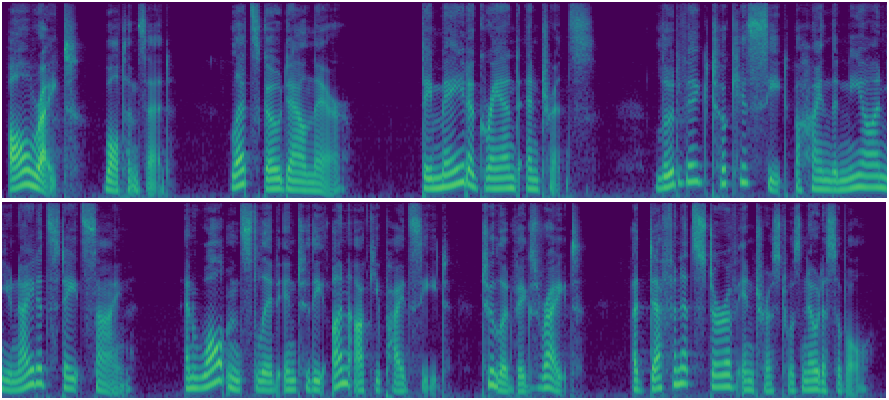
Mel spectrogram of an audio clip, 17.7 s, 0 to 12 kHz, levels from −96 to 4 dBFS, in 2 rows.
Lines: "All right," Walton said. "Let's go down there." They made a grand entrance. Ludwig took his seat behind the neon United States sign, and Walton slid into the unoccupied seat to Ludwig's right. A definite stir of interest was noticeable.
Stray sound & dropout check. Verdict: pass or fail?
pass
